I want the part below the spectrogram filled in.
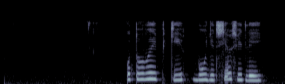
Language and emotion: Russian, sad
